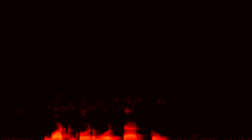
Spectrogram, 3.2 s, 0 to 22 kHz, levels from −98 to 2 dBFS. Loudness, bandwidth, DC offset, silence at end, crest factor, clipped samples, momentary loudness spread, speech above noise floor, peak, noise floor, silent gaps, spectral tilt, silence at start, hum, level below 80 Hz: -54 LUFS; 11.5 kHz; under 0.1%; 1.1 s; 18 dB; under 0.1%; 12 LU; over 37 dB; -38 dBFS; under -90 dBFS; none; -7 dB/octave; 0.55 s; none; under -90 dBFS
